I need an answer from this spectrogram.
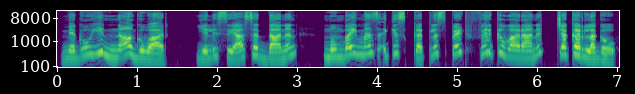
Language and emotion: Kashmiri, disgusted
